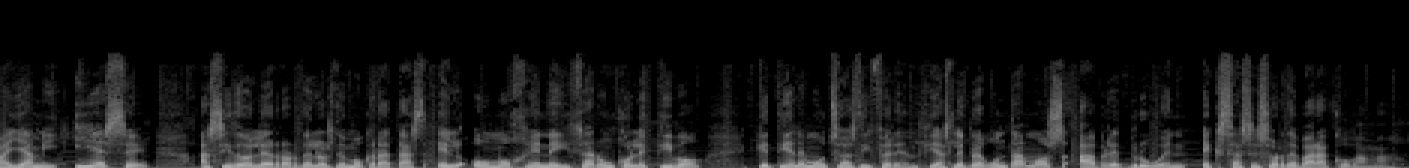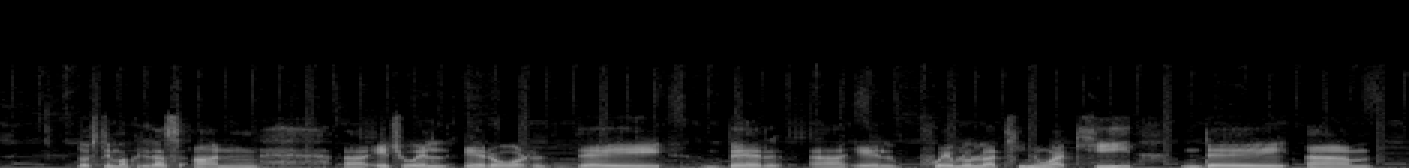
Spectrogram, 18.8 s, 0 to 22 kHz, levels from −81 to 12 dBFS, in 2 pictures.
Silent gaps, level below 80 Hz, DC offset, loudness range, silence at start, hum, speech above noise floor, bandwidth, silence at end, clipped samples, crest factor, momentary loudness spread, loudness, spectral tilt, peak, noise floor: none; -52 dBFS; under 0.1%; 4 LU; 0 s; none; 24 dB; 14.5 kHz; 0 s; under 0.1%; 20 dB; 9 LU; -26 LUFS; -5.5 dB/octave; -6 dBFS; -50 dBFS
